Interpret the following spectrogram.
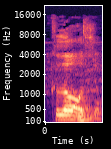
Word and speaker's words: claws: claws죠. claws. AW가 뭐대요? o 되죠. o. claws죠. claws. claw가 뭐예요?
